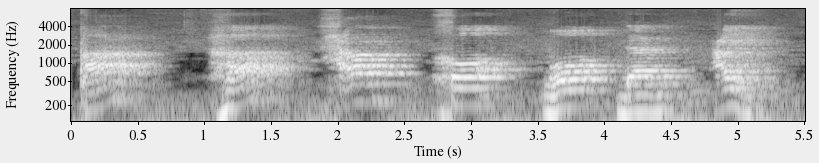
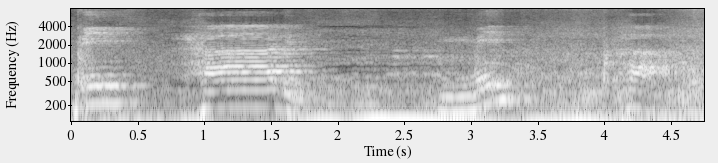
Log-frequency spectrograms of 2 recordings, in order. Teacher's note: tidak ada dengung antara nun sukun dan ha. Min ha jelas, huruf ha nya jelas. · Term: izhar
